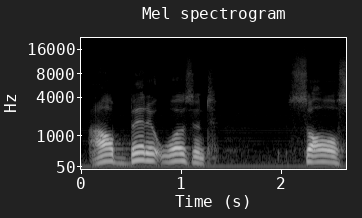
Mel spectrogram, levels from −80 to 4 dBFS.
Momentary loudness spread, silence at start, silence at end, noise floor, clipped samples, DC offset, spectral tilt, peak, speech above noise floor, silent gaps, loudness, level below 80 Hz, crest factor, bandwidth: 9 LU; 0.1 s; 0 s; -58 dBFS; under 0.1%; under 0.1%; -8 dB/octave; -10 dBFS; 33 dB; none; -26 LUFS; -58 dBFS; 16 dB; 12.5 kHz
